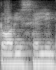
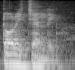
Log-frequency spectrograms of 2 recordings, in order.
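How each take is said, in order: First: The middle consonant is an 's' sound. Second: The middle consonant is a 'ch' sound. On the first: This is how Indian schools say it. "हम भारतीय स्कूलों में इसको टॉरिसेली भी इसको pronounce करते हैं" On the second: This is how it is said in Italian. "अगर इटालियन भाषा में इसको कहें"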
